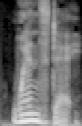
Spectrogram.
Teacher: Notice that the stress never moves from the first syllable. Wednesday. It never becomes Wednesday no matter how you say it.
